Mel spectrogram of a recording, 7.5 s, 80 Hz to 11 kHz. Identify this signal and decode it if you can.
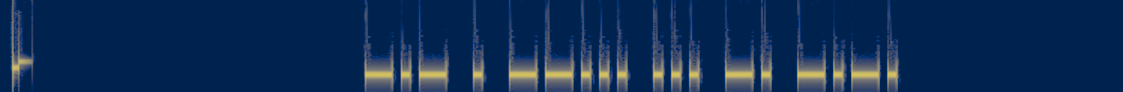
Morse code, heard as a keyed tone, about 20 wpm, 700 Hz. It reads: KE7SNC
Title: USA Call Signs - 6 Characters - 20wpm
